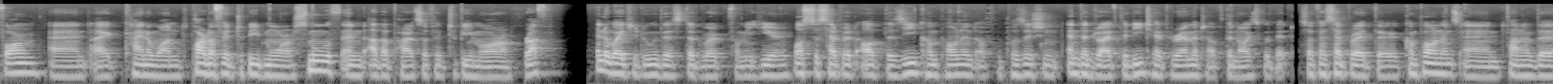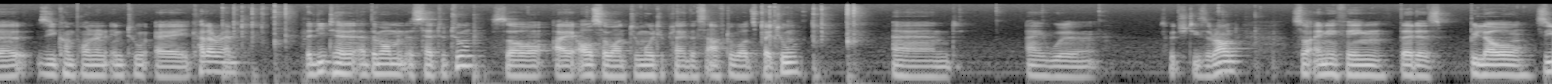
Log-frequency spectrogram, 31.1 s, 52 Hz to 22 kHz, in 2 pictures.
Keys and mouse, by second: 7.5 click, 8.1 click, 8.5 shift+d, 9.5 click, 10.0-10.6 drag, 12.9 g, 13.5 click, 14.3-14.6 drag, 18.5 g, 18.9 click, 22.3 click, 23.5 Down, 25.1 click, 25.9-26.6 drag, 27.4 click, 28.1 click.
